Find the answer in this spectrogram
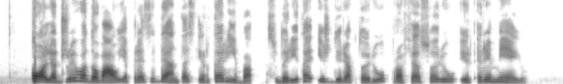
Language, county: Lithuanian, Šiauliai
